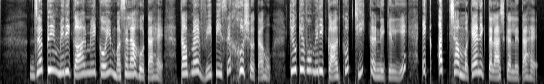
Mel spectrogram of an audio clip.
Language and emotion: Urdu, happy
